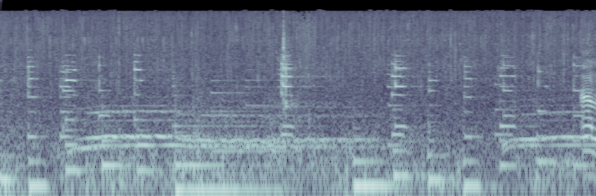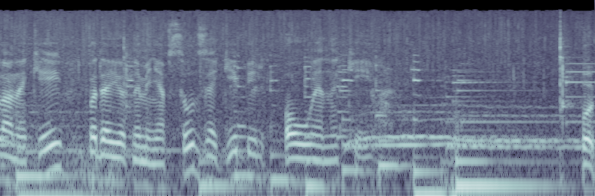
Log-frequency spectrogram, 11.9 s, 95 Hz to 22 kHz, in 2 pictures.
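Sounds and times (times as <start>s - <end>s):
low musical tones: 0.0s - 11.9s
rain falling: 0.0s - 11.9s
speech: 5.9s - 10.7s.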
